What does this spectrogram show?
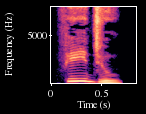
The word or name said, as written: ಫೀಜು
